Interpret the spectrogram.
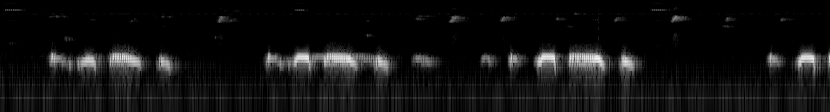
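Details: Spotted doves, male and female, cooing in the thổ kim style meant to provoke wild doves: low, mellow phrases of three to five hooting notes, one long and swelling, repeated about every two seconds, with faint high chirps.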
